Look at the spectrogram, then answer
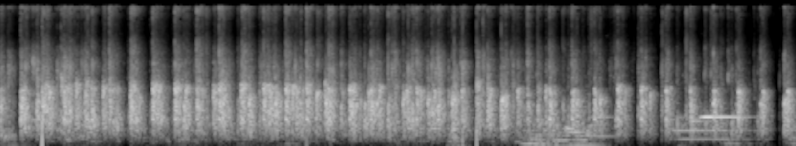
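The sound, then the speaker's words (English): An audience claps their hands for the Lord in loud, dense applause that fills the whole stretch, with a few rising voices and musical tones creeping in toward the end. “Y'all come on and give the Lord a hand clap.”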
